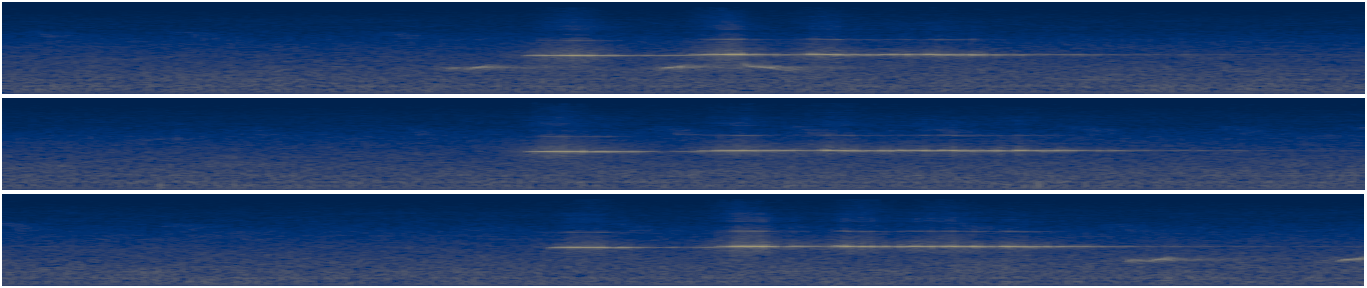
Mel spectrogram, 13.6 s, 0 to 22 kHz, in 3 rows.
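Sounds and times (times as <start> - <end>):
pavonine cuckoo giving whistled phrases: 1.5 - 4.1, 6.3 - 8.8, 10.9 - 13.6.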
